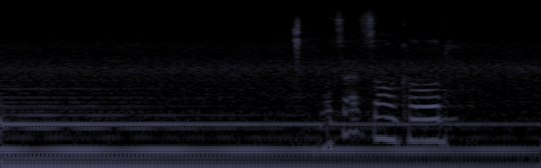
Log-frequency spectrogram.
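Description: An acoustic guitar chord ringing out and slowly dying away, with a steady low hum underneath. A short voice sound comes about three seconds in.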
